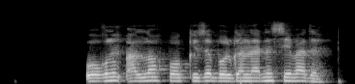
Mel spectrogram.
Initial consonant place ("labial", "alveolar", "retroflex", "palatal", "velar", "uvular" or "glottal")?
uvular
